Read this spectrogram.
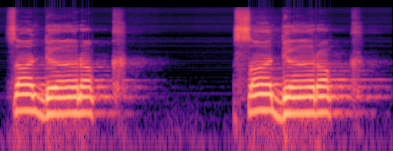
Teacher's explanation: sifat dari huruf Kaf pada saat dibaca wakaf terasa yaitu sifatnya yang Hames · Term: hamas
